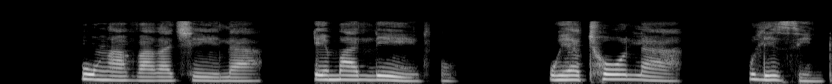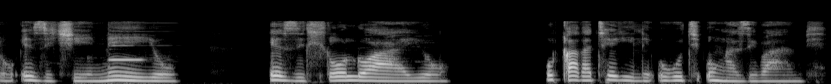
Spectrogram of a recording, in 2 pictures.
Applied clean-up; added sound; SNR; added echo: neural mask model DeepFilterNet 3.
